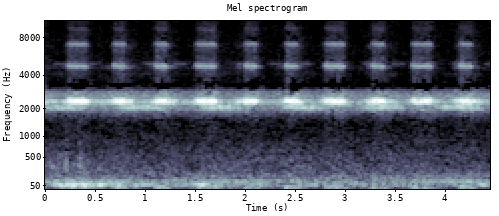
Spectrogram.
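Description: Crickets chirping: a steady high trill that swells and fades about twice a second.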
